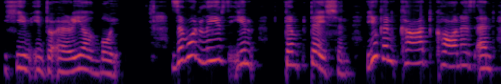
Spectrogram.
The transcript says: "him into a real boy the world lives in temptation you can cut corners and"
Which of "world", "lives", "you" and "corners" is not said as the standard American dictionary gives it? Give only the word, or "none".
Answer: world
